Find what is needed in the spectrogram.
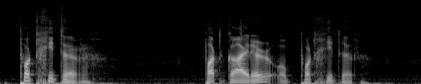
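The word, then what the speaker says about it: Potgieter: So we or it is pronounced potter potguider or potter. Potiter is more sort of kind of real authentic.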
